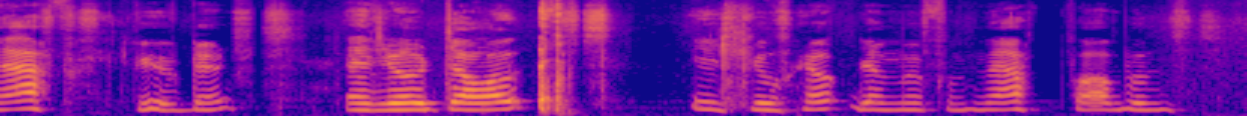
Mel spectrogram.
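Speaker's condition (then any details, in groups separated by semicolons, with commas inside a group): Cerebral palsy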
